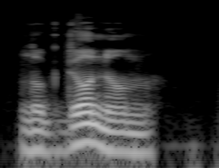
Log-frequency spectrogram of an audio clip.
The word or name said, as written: Lugdunum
